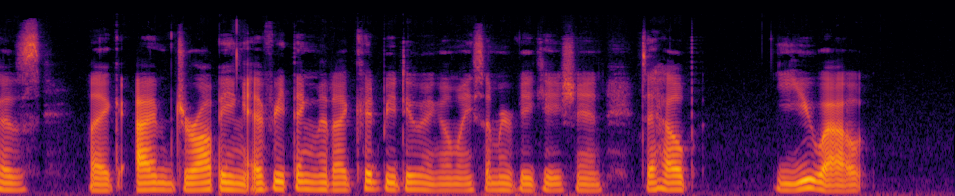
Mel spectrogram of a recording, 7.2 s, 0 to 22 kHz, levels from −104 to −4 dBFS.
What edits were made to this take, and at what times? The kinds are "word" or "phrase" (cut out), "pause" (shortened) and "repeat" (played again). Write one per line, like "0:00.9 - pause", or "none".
none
